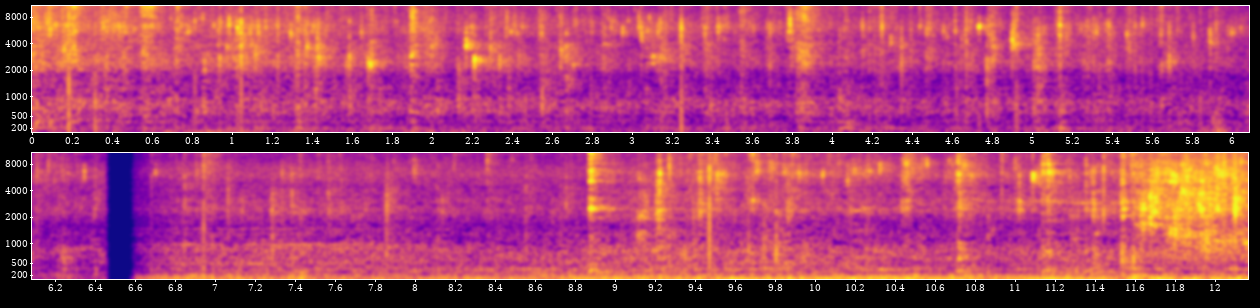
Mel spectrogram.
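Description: Egg halves frying in oil in a pan, a steady bright sizzle that runs throughout, broken by a brief silent gap midway, with no talking.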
